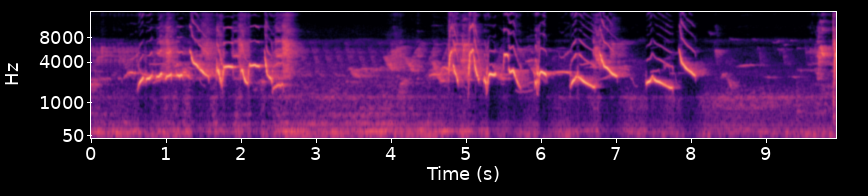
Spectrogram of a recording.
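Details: Oriental magpie-robin singing as a lure to rouse a stressed bird that has stopped singing: clear whistled phrases with rising and falling slurs in two long bursts, separated by a softer stretch, with faint low background rumble.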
